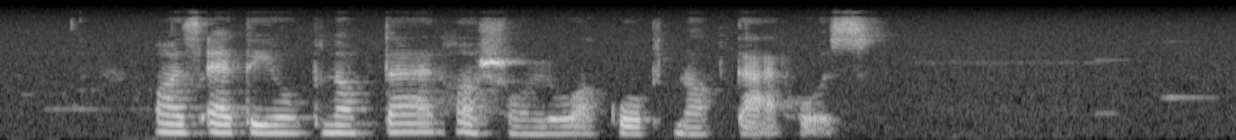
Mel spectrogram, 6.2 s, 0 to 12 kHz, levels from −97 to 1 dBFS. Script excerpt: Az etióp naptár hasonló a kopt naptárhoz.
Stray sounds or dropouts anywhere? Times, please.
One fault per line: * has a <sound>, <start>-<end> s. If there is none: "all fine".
all fine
